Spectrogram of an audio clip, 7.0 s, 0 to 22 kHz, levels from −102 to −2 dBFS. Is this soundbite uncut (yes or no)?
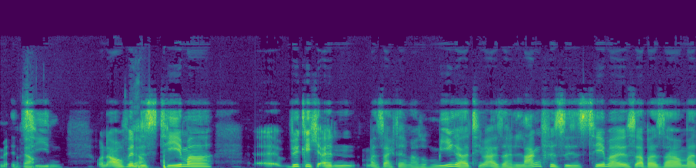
no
